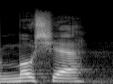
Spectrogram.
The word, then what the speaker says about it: Moshe: Moses is in Hebrew Moshe.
